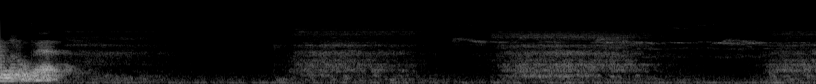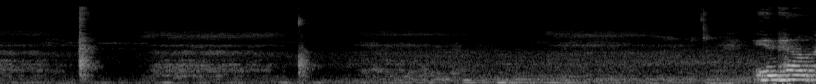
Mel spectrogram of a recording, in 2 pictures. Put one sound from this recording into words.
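A woman speaks calmly and steadily, close by in a small room.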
